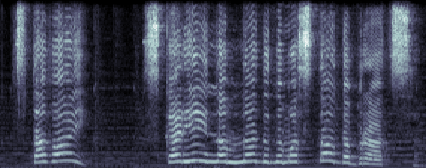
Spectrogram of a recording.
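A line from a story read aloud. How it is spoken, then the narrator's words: Lizard squeaks. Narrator (Russian): пищал ящерка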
